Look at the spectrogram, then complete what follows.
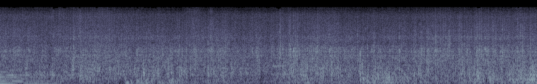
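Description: Steady, fairly quiet hiss of sliding down a packed-snow track.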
